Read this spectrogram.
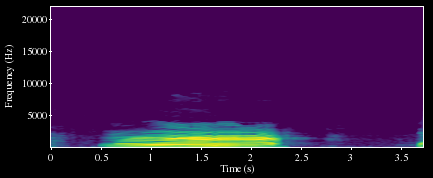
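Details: A herded cow gives a single sustained moo of nearly two seconds, gently rising then dropping as it ends, followed by quiet and the start of another call.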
